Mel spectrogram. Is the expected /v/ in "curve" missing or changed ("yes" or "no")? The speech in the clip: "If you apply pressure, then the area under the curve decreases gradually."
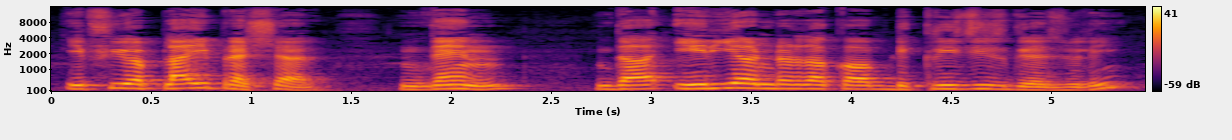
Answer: yes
